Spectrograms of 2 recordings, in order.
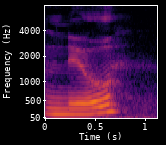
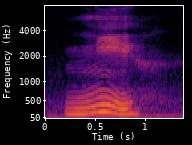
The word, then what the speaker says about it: Nu: It's not new. There's no new letters in the alphabet. It is ni, ni.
